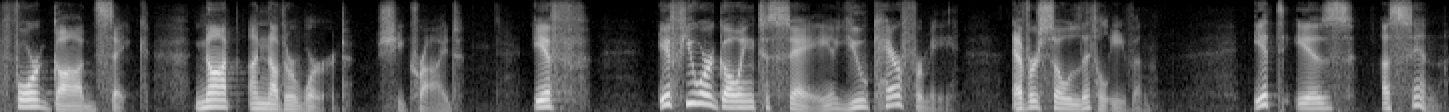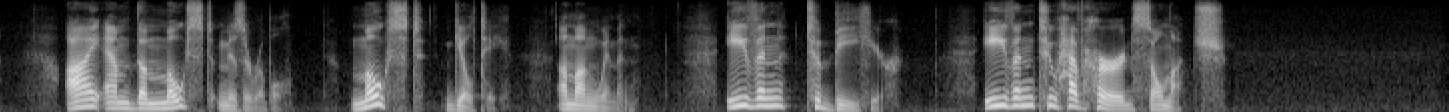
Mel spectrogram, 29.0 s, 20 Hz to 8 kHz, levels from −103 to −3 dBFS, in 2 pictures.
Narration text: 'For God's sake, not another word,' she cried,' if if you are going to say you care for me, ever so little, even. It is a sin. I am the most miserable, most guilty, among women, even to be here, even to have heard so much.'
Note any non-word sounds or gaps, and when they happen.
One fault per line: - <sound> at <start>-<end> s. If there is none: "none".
none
